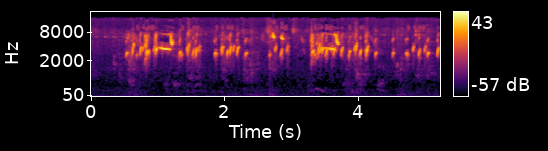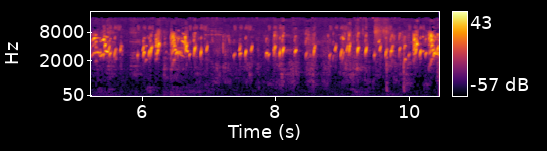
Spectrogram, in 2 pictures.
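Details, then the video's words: Several European goldfinches chatter and squabble together to stimulate singing: dense bursts of rapid, twittering, buzzy notes in quick runs separated by short pauses, with occasional clear whistled slurs. "بتبتة وتستسة وشجار الحسون - اقوى بتبتة جماعية لتحفيز الحسون على التغريد - بتبتة وشجار لتحفيز حسونك"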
